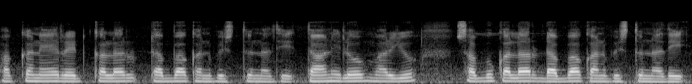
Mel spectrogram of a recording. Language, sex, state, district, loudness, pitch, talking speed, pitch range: Telugu, male, Telangana, Mahabubabad, -16 LUFS, 145 Hz, 95 wpm, 135-150 Hz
